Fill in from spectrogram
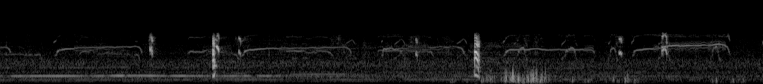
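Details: Peregrine falcon at the nest, Wakefield, 5 May 2021 at 06:55: repeated arched, whining calls rising then holding, punctuated by loud sharp clicks, with a low hum and brief rustling.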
